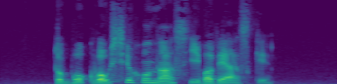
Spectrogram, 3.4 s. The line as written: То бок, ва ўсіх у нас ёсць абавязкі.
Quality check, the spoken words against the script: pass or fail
fail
